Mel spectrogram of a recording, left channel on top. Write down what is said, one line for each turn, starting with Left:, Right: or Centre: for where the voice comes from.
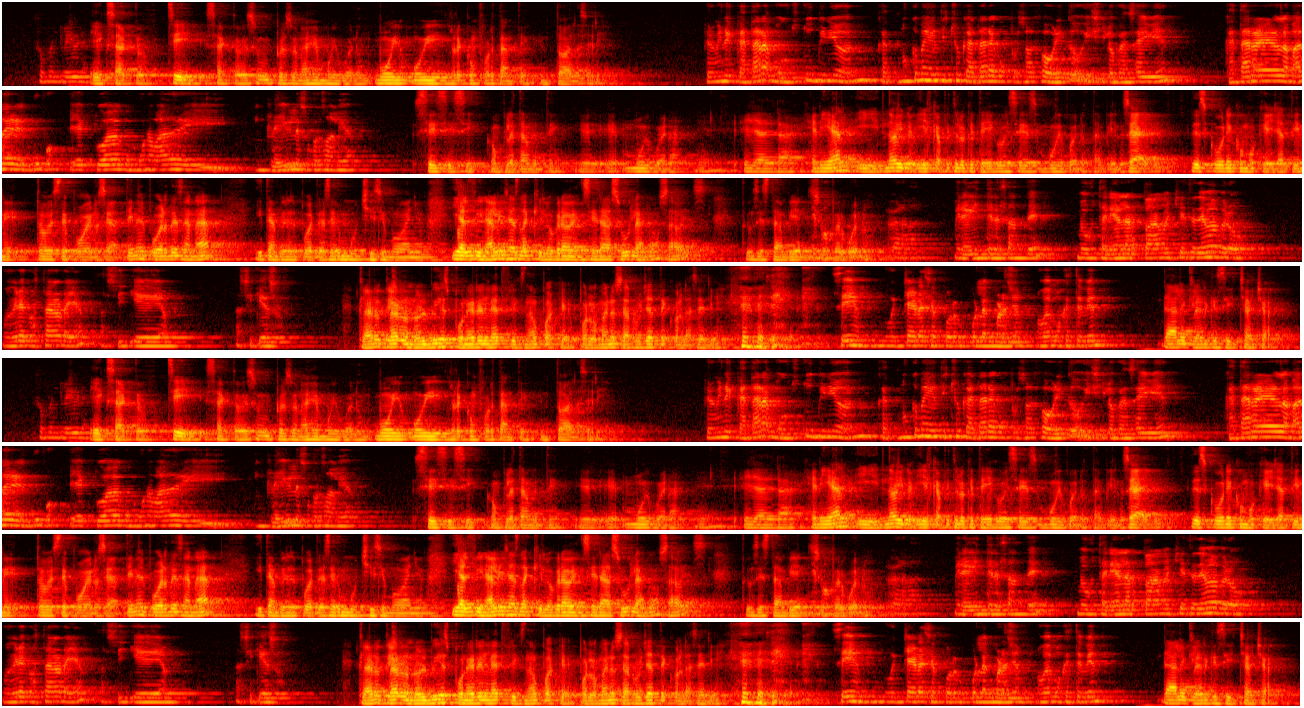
Left: Eso fue increíble.
Right: Exacto. Sí, exacto. Es un personaje muy bueno, muy, muy reconfortante en toda la serie.
Left: Pero mira Katara, me gustó tu opinión. Ka- Nunca me habían dicho Katara como personaje favorito y si lo pensáis bien, Katara era la madre del grupo. Ella actuaba como una madre y increíble su personalidad.
Right: Sí, sí, sí, completamente. Eh, muy buena. Eh, ella era genial. Y, no, y, lo- y el capítulo que te digo, ese es muy bueno también. O sea, descubre como que ella tiene todo este poder. O sea, tiene el poder de sanar y también el poder de hacer muchísimo daño. Y al final ella es la que logra vencer a Azula, ¿no? ¿Sabes? Entonces también
Left: Tipo,
Right: súper bueno.
Left: es verdad. Mira, qué interesante. ¿eh? Me gustaría hablar toda la noche de este tema, pero me voy a ir a acostar ahora ya. Así que, así que eso.
Right: Claro, claro, no olvides poner el Netflix, ¿no? Para que por lo menos arrúllate con la serie. <laughs>
Left: <laughs> Sí, sí, muchas gracias por, por la cooperación. Nos vemos, que estés bien.
Right: Dale, claro que sí. Chao, chao.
